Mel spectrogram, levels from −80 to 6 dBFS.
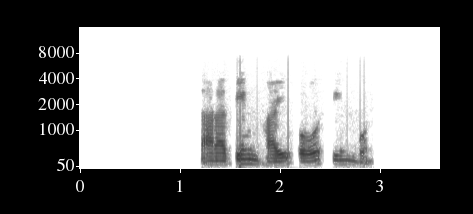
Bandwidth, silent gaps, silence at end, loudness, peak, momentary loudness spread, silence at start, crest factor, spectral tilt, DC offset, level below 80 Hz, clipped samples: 7.4 kHz; 2.46-2.52 s; 0.65 s; -19 LUFS; -2 dBFS; 9 LU; 1.2 s; 20 dB; -8 dB/octave; under 0.1%; -48 dBFS; under 0.1%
